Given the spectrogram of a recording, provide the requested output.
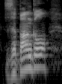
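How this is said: The name is said with English pronunciation. "with like an English voiced accent"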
